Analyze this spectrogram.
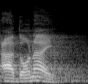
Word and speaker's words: Adonai: pronuncia así, sino que se pronuncia Yadonai, Adonai. Shema Israel Adonai. En vez de decir Yahvé o Yehová, porque es impuro para el judío, al añadir esto le pueden llamar Adonai.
